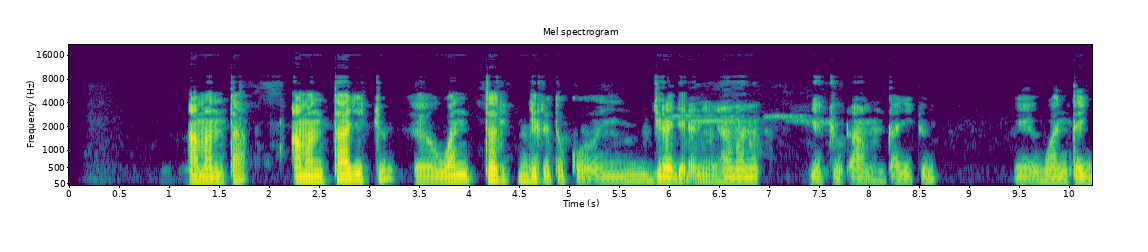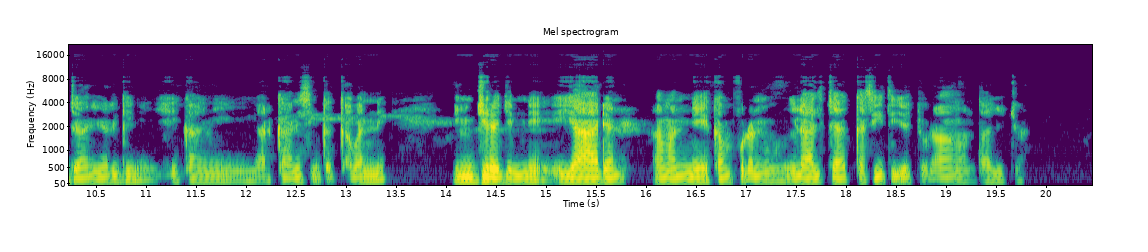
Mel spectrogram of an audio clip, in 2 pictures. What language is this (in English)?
Oromo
